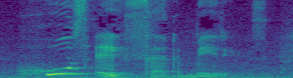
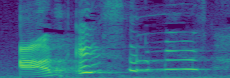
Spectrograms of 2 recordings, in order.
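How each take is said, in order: First: Lower-pitched, deadpan retold question; low disbelief. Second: Very high-pitched, incredulous squeak; squeaked disbelief. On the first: Patient questioning husband after the check, low disbelief. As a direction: ask it low, as if it can't be you. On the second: Retold or imitated. Patient hearing how far along she is, squeaky disbelief. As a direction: shoot way up in mock astonishment.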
